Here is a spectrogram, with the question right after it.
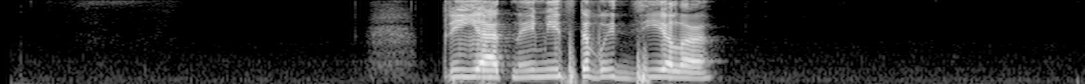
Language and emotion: Russian, positive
